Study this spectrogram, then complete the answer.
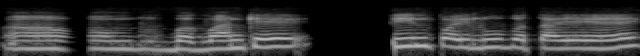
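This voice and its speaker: In a high pitch, a woman speaks with monotone, flat intonation. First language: Marathi (speaking Hindi). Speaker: devotee participant. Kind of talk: devotional study recap. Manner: halting, many fillers.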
